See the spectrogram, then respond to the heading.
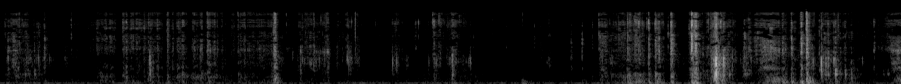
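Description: A solid pink soap bar with green glitter edges is chopped and carved with a utility knife blade. Crisp, dry scraping and crunchy cutting sounds come in short bright bursts. A denser, louder run of cuts follows a brief lull near the end.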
